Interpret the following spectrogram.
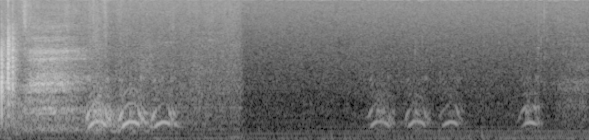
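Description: Owl hooting at night: two runs of three short hoots, about two seconds apart, then one more hoot near the end. A soft hiss fades out about two seconds in.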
